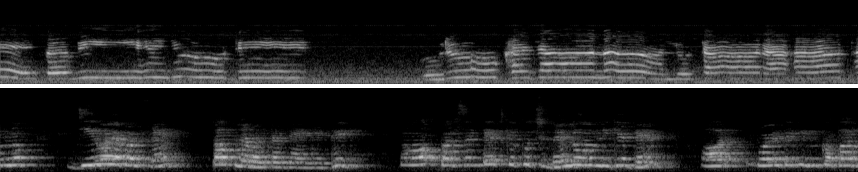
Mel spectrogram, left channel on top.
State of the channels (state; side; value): different; both; correlation 0.00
